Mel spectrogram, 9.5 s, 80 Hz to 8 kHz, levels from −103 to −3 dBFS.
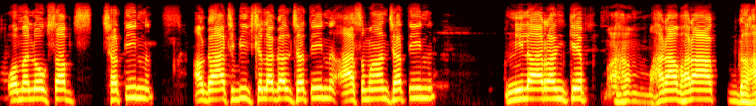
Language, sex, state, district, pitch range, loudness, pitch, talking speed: Maithili, male, Bihar, Supaul, 205-230 Hz, -16 LUFS, 220 Hz, 120 wpm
